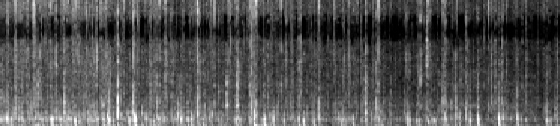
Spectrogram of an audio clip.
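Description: Egg and tortilla wrap cooking in a home frying pan, a steady close crackling sizzle with dense popping, continuous and fairly quiet with no talk.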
